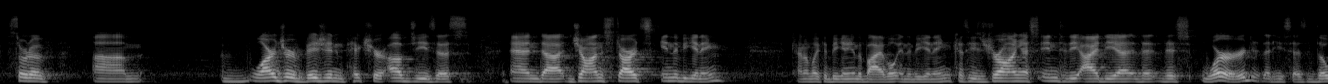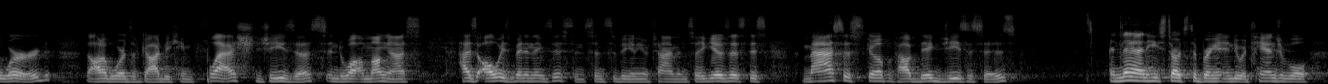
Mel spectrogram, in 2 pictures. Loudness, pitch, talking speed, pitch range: -31 LUFS, 140 Hz, 195 wpm, 130-150 Hz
